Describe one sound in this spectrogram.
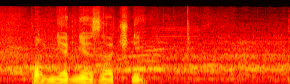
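A large crowd cheers and shouts outdoors in the distance.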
